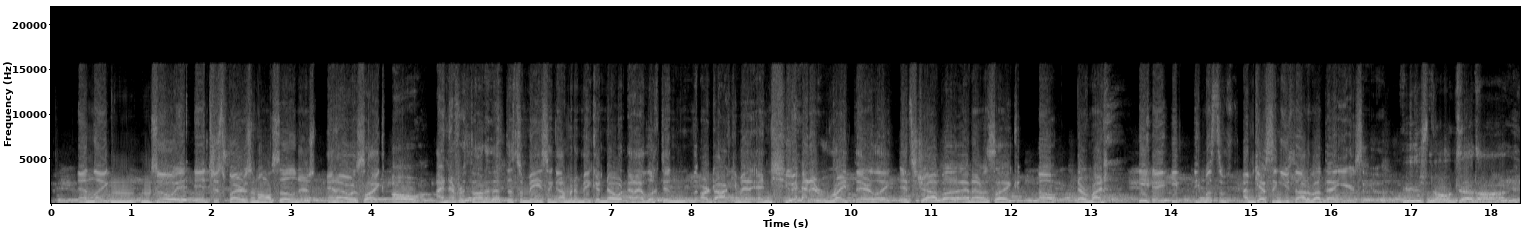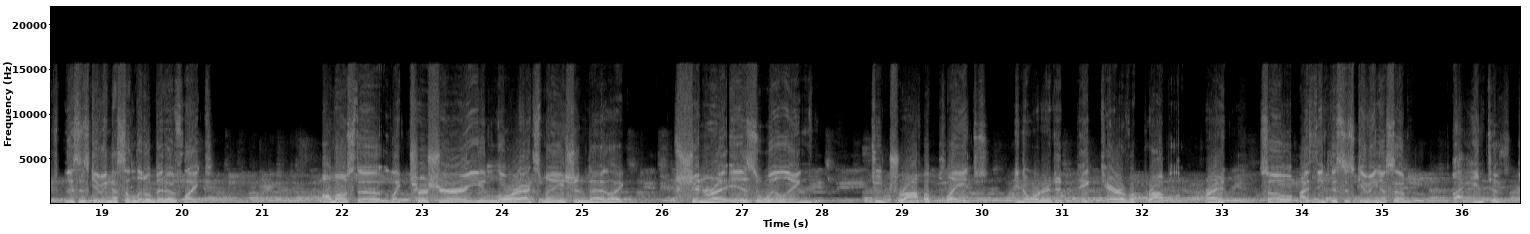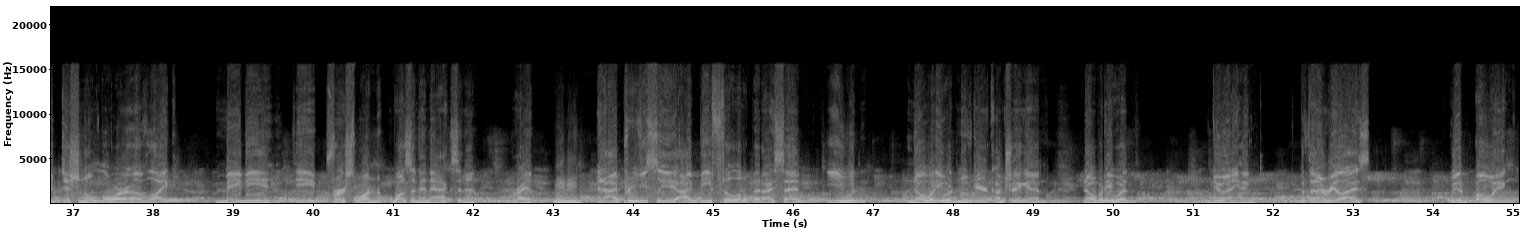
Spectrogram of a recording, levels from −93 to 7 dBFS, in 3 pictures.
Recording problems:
distortion; heavy; 6 dB below the speech
background chatter; loud; throughout; 4 voices, 6 dB below the speech

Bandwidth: 15.5 kHz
